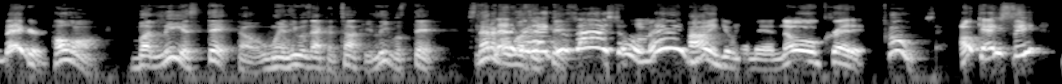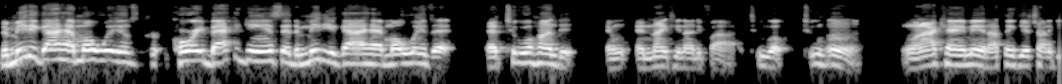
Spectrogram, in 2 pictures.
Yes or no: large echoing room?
no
